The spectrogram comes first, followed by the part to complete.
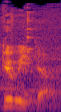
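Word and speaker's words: geoduck: fish you ever had so it's spelled g duck G EO duck it's PRC duck gooey pronounced gooey duck what is this what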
